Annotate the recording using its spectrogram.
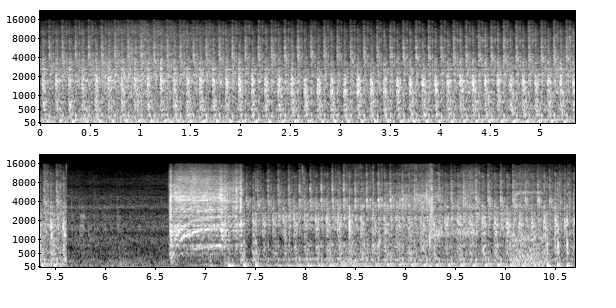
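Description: Royal Enfield diesel Bullet's single-cylinder diesel engine running under way, its fast firing pulses steady and loud. A little past halfway the sound drops for about a second as the throttle eases, then picks up again with a short rising whine.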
